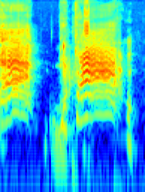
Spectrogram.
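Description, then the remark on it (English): A voice imitates a bird's mating call: two loud, drawn-out, raspy caws like a crow, followed by a couple of short, clipped vocal bursts. “That's a weird mating call.”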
